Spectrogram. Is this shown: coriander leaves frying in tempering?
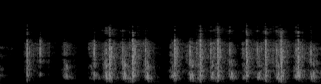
no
